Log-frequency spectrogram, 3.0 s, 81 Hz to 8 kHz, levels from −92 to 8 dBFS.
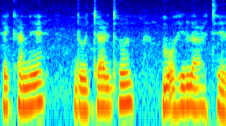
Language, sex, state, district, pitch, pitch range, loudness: Bengali, female, Assam, Hailakandi, 165 Hz, 160-185 Hz, -15 LUFS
